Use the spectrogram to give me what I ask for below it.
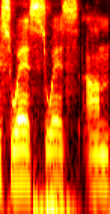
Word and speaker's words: Suez: Swiss. Thank you. No, Suez.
